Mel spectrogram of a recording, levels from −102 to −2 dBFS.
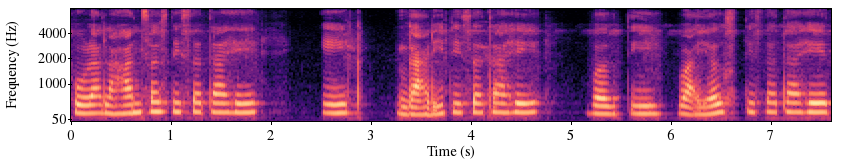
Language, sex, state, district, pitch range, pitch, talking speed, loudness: Marathi, female, Maharashtra, Gondia, 215-245 Hz, 240 Hz, 95 wpm, -18 LUFS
